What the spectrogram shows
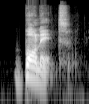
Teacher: So, 2 syllables, disyllabic, 2 syllables. The trochaic refers to the fact that the first syllable is stressed and the second is unstressed. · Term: disyllabic trochaic pairs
